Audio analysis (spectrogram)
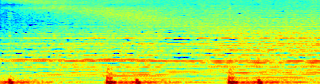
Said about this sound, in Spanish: Uf, además era un silencio absoluto en la sala, todo el mundo esperaba que latiera y pasaban los minutos y no latía. Y por fin tuvieron la fortuna del primer latido y cambió totalmente el panorama.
